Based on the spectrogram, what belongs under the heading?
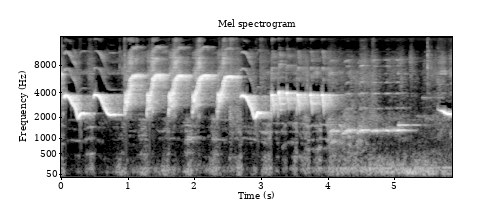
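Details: White-rumped shama song used to provoke other shamas into singing: a rapid series of rising swept whistles, each ending in a steady tone, then a sustained trill and a lower held note.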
